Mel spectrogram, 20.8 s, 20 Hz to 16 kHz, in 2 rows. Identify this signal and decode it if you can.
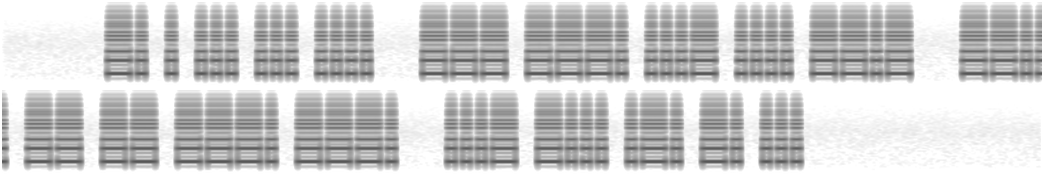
Morse code (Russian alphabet), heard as electronic beeps, machine-sent, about 16 wpm, 580 Hz. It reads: НЕССХ ОЧЖХЩ ЗММЧЧ ЖБРНС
